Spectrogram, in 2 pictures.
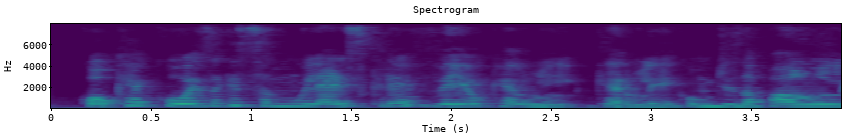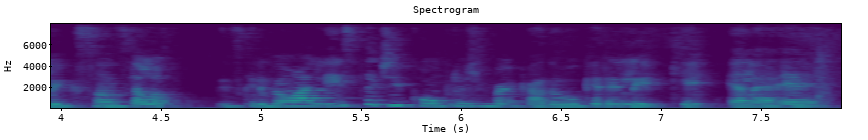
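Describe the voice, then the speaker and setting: A woman speaks at a fairly quick pace with an animated tone and a Goiás accent. Her pitch is fairly high, with ordinary pitch variation. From southern Brazil, Santa Catarina. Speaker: book YouTuber. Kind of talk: casual book review vlog.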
